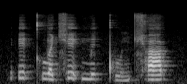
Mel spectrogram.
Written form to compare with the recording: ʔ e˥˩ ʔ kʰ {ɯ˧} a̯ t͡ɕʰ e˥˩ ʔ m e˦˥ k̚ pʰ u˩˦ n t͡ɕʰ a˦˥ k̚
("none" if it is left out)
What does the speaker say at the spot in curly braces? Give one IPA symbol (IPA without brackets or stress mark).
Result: u˧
